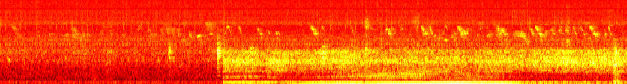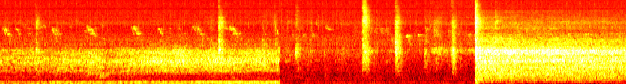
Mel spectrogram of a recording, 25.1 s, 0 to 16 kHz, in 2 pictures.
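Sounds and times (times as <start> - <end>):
small birds chirping: 0.0 - 25.0
steady low rumble: 4.5 - 18.2.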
